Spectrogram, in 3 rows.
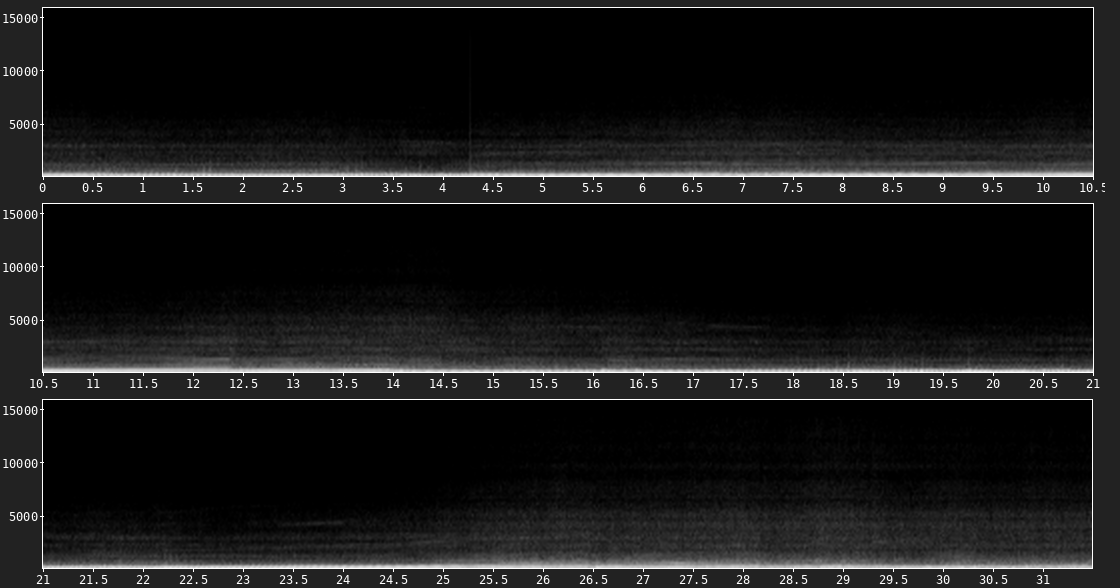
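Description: Ducati Streetfighter V4S's V4 engine heard from the saddle while riding, its pitch climbing as it accelerates, dropping suddenly at several gear changes, easing off for a while midway, then pulling up again.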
